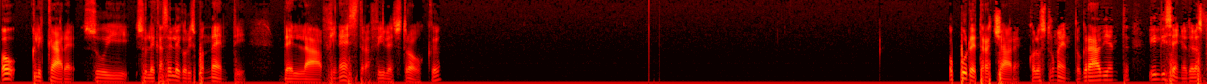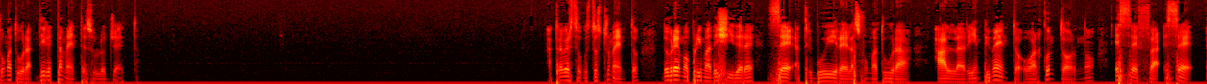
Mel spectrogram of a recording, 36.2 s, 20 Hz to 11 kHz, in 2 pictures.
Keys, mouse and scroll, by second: 6.4 click, 7.8 click, 9.3 click, 14.9 click, 17.6-21.4 drag, 25.3 click, 27.6-28.9 drag.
